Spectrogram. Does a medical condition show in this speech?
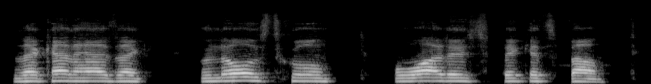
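Yes: ALS; progressive neurodegenerative.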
